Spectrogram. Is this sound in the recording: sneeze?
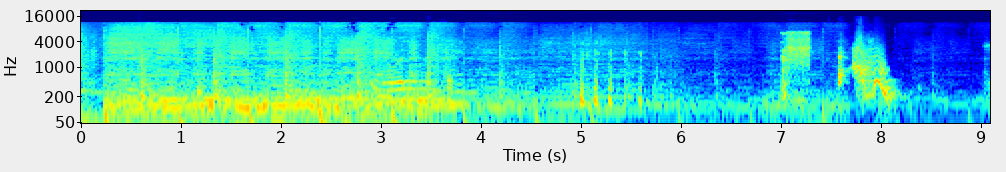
yes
